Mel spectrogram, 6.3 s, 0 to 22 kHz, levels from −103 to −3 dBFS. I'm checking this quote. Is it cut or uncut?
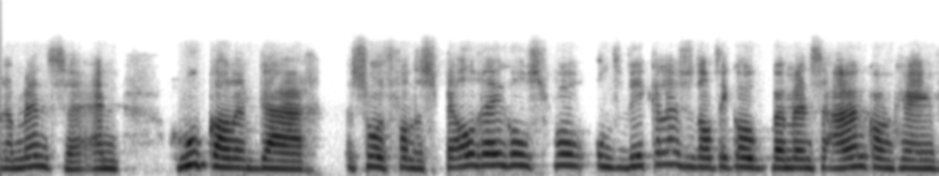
cut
